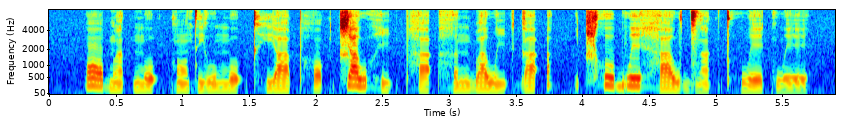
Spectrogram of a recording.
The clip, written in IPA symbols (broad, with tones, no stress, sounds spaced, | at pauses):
ɔ˥˧ b ã˨ t̚ m o˨ ʔ k ɔ̃˨˩ t̪ j u˨˩ m o˨ ʔ kʰ j a˧ pʰ ɔ˨ k̚ t͡ɕ a˥˧ w h i˨ ʔ pʰ a˨ ʔ h ə˦ n b a˥˧ w i˨ ʔ ɡ a˦ ʔ | t͡ɕʰ o˥˧ b w e˥˧ h a˧ w d͡z ã˨ k̚ t̪ʰ w e˧ k w e˨˩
